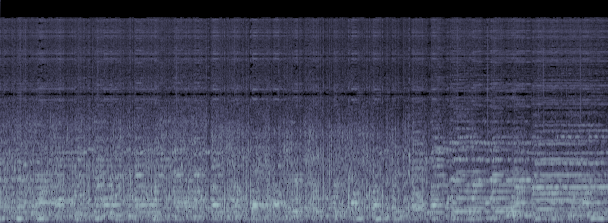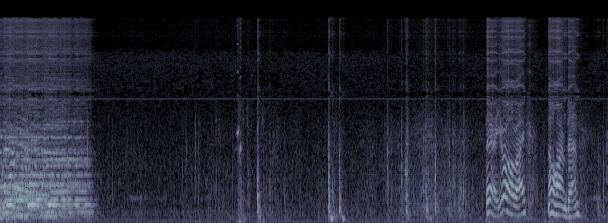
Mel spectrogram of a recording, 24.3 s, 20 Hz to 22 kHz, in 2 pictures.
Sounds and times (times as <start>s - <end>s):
Music: 0.0s - 14.2s.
